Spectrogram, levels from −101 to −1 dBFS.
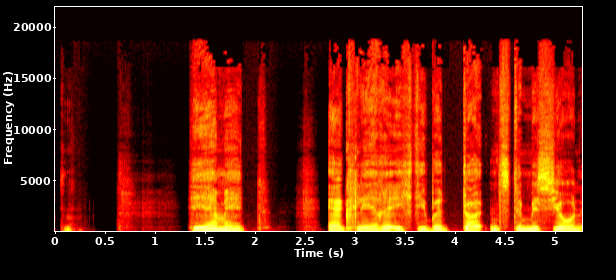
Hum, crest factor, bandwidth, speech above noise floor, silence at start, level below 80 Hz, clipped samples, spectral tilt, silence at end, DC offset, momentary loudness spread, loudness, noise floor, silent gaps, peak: none; 18 dB; 19 kHz; 49 dB; 0.1 s; -58 dBFS; under 0.1%; -5.5 dB/octave; 0 s; under 0.1%; 10 LU; -19 LUFS; -66 dBFS; none; -2 dBFS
